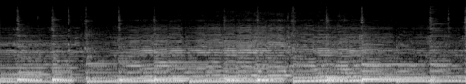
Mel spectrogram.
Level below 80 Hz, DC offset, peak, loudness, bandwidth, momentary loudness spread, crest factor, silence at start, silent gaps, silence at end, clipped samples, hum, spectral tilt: -48 dBFS; under 0.1%; 0 dBFS; -15 LUFS; 9.2 kHz; 5 LU; 14 dB; 0 s; none; 0 s; under 0.1%; none; -8.5 dB/octave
